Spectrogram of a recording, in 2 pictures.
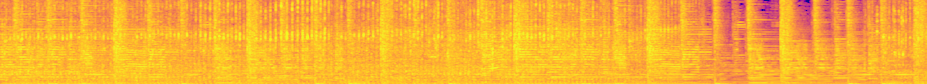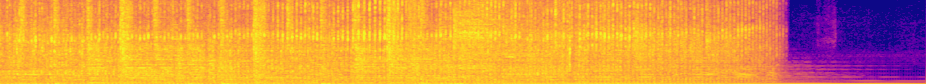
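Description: Small petrol lawn mower engine running steadily as a cartoon sound effect, mixed with background music. The music drops out about a second before the end, leaving the low engine drone fading.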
